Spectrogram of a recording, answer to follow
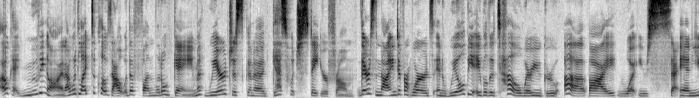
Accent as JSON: {"language": "English", "region": "the South", "country": "United States", "tie": "born or raised there", "said": "I grew up in the South saying Coke."}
